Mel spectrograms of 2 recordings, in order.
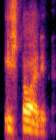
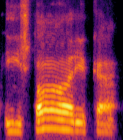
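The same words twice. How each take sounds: First: Said in the usual way. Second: HISTÓRICA said slowly, with a long held stressed Ó; slow teacher's sounding-out of "histórica", stressed vowel lengthened; drawn-out syllables. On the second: Shown as a demonstration. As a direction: stretch "histórica" syllable by syllable, leaning on TÓ. Teacher stretches word to show stressed syllable.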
